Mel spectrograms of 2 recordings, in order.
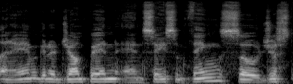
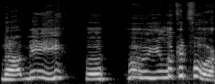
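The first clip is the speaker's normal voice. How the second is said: very high, frightened, nervous, terrified voice; 4 dB louder than usual. Repeating what a man said when his call was returned, imitating someone terrified. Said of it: "He's terrified".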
